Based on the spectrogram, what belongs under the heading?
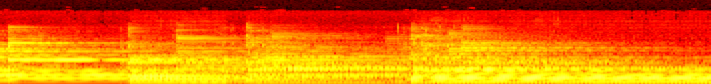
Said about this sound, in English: It's a little loud tonight, and then a long reverb for some of the crazy stuff.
